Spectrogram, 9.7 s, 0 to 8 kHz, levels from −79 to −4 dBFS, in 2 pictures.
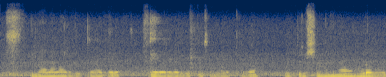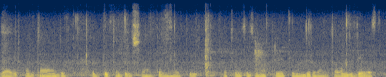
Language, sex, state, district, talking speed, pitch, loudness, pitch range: Kannada, male, Karnataka, Belgaum, 125 wpm, 135 Hz, -20 LUFS, 130-140 Hz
